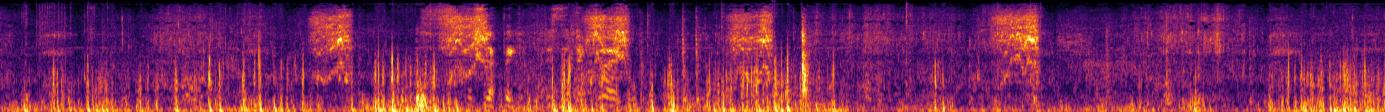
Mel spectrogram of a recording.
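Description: Choppy waves slap and splash against a small boat's hull.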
